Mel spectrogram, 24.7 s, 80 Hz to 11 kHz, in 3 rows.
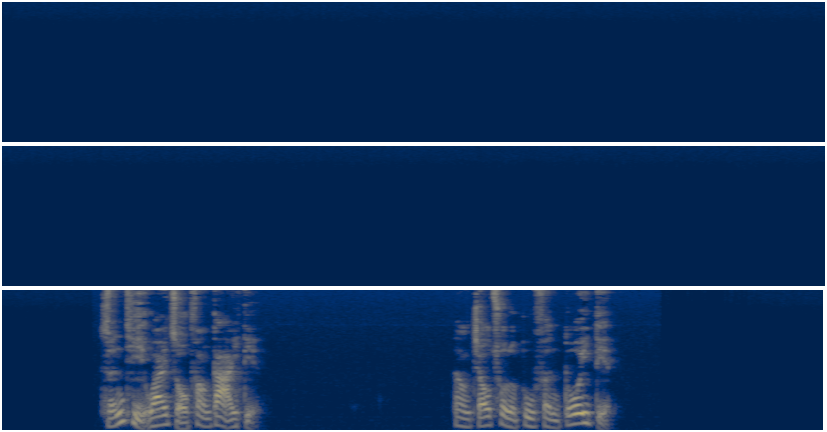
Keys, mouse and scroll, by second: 0.0 click, 3.5 shift+middle click, 3.9-4.3 scroll up 3, 4.3 shift+middle click, 5.1-5.9 scroll up 1, 6.1 click, 10.4 middle click, 12.1 KP_1, 12.9-13.5 scroll down 1, 13.8 click, 14.3 shift+middle click, 15.7 s, 16.3 a, 17.1 KP_7, 18.0 s, 22.9 KP_1, 24.3 click.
